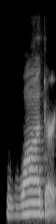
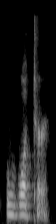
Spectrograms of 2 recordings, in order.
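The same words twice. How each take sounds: First: The middle consonant is a true D sound. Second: The middle consonant is not a D sound. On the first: The speaker calls it right. "with like a true D sound" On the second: The speaker calls it wrong. "That was my pronunciation"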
